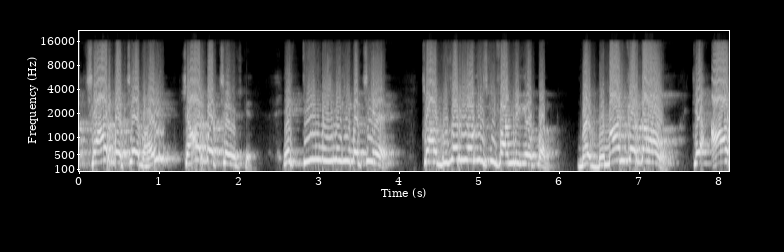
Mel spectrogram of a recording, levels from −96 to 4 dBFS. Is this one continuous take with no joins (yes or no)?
no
